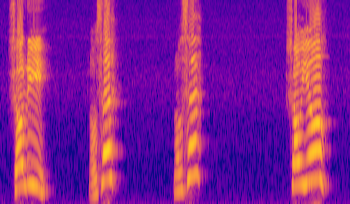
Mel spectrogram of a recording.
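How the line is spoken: Proud, spirited shout. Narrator (Chinese): 大舅气昂昂的喊

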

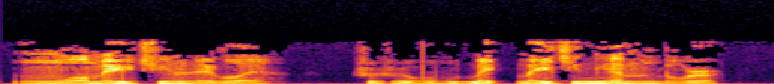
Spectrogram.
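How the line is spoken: Mumbling. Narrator (Chinese): 徐大光嘟囔的说

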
